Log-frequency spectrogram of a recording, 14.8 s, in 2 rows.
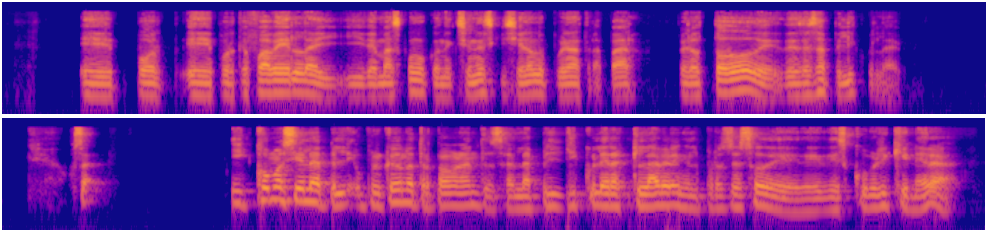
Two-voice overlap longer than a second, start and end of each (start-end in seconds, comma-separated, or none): none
